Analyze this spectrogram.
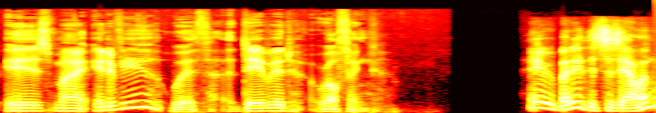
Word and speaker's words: Rohlfing: It's kind of phonetically Rohlfing, like a P-H-I-N-G. So Rohlfing. Okay, it was Rohlfing. Close. Yeah. Rohlfing. The G does come in at the end, but yeah, Rohlfing.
